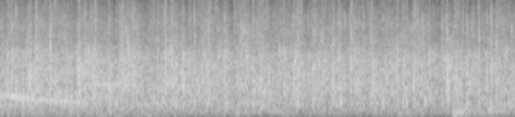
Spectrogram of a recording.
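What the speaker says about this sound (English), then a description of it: "let's get an applause to go into this song." Audience applause at a live podcast taping, dense sustained clapping from a room full of people, loud and continuous throughout.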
